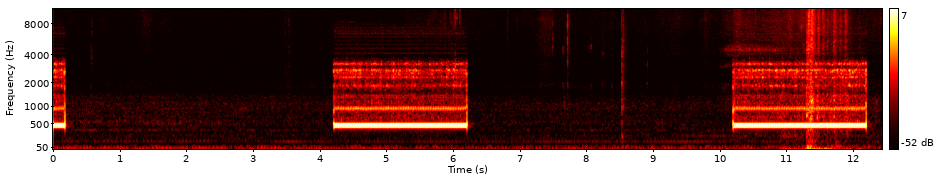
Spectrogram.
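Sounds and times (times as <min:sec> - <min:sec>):
telephone ringback tones during call transfer: 0:00.0 - 0:00.2, 0:04.2 - 0:06.2, 0:10.2 - 0:12.2
low hum: 0:00.0 - 0:12.4.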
